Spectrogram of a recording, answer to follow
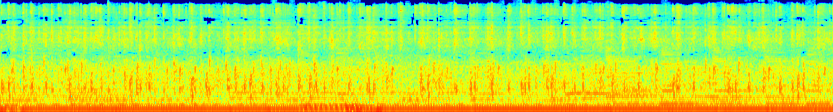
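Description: A live studio band playing, with held bass notes that change pitch every second or two under a dense full-band sound.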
